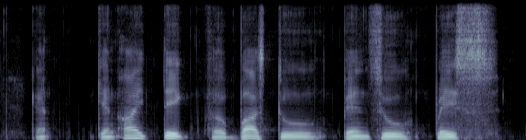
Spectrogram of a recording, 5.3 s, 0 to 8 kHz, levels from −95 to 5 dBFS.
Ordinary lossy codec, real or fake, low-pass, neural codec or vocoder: none; fake; none; codec, 16 kHz, 4.8 kbps, FACodec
